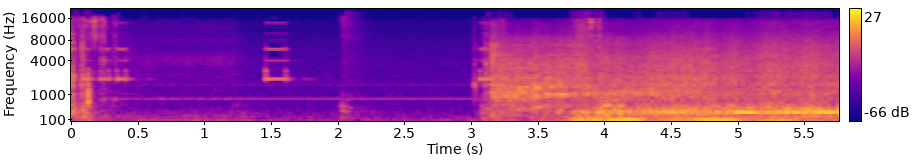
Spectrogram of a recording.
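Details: Car with a new battery, before trickle charging, in a homemade battery load test: brief brisk crank, engine catches promptly and settles into a steady idle; noticeably quicker than the slow starting of the past month.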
